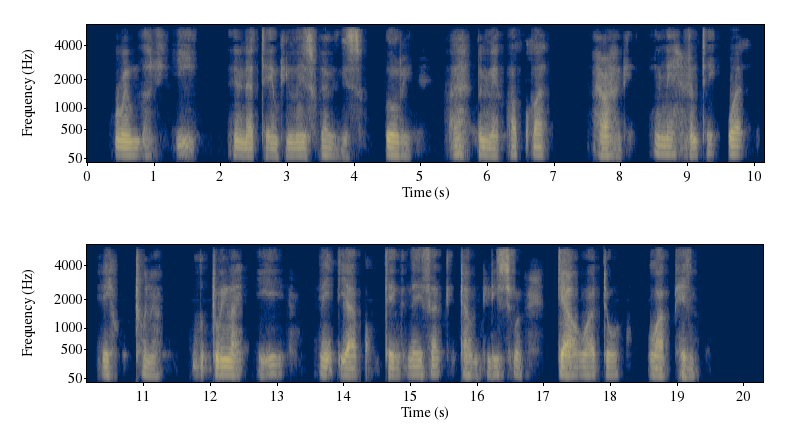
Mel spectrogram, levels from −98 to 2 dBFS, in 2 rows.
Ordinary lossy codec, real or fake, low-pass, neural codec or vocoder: AAC, 24 kbps; fake; 5.4 kHz; codec, 16 kHz, 0.5 kbps, FunCodec, trained on LibriTTS, 25 frames a second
